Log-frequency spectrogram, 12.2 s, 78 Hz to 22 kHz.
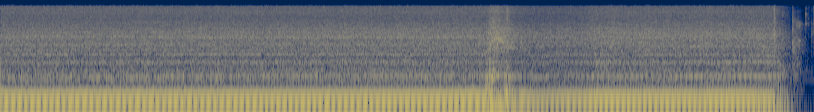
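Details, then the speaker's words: Kawasaki Z900RS at 1600 miles: steady, fast, even idle that dips briefly and recovers before switching off; idle higher than on many bikes, a known trait of this model; high cold-start idle. "so as you can hear it does take over um higher than a lot of bikes I've had and I know I've read a lot of people saying the same thing about this bike"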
